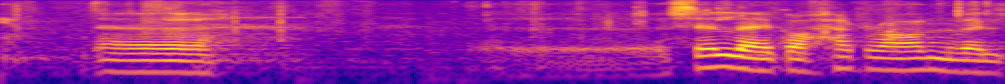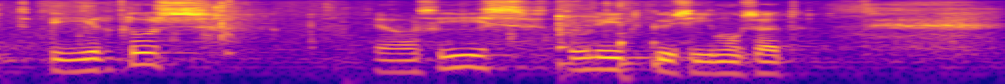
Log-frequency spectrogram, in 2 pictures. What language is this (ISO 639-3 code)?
est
